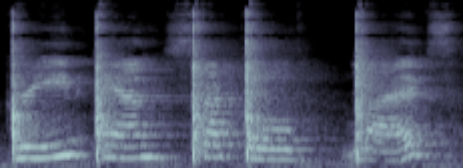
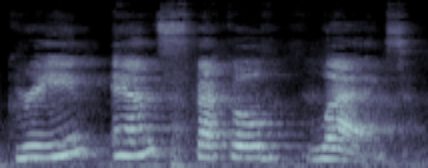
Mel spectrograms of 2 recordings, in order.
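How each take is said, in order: First: Slow, each syllable counted; teacher counting the line out; clapped out syllable by syllable. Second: Slow, syllables spaced evenly; teacher reading a haiku line; read slowly for clapping. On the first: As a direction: clap every syllable. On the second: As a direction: read it evenly, one beat each. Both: Shown as a demonstration. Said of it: "Let's count that out".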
